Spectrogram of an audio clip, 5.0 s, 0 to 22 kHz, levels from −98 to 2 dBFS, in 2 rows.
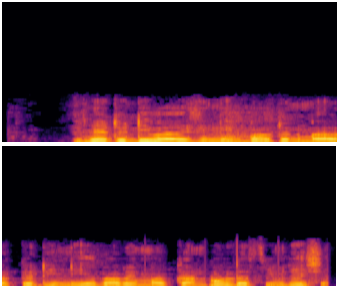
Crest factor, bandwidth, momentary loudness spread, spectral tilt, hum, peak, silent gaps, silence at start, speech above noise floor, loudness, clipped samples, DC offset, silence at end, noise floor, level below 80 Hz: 14 dB; 7.2 kHz; 9 LU; -7 dB/octave; none; -2 dBFS; none; 0.55 s; 44 dB; -16 LUFS; under 0.1%; under 0.1%; 0.05 s; -59 dBFS; -54 dBFS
